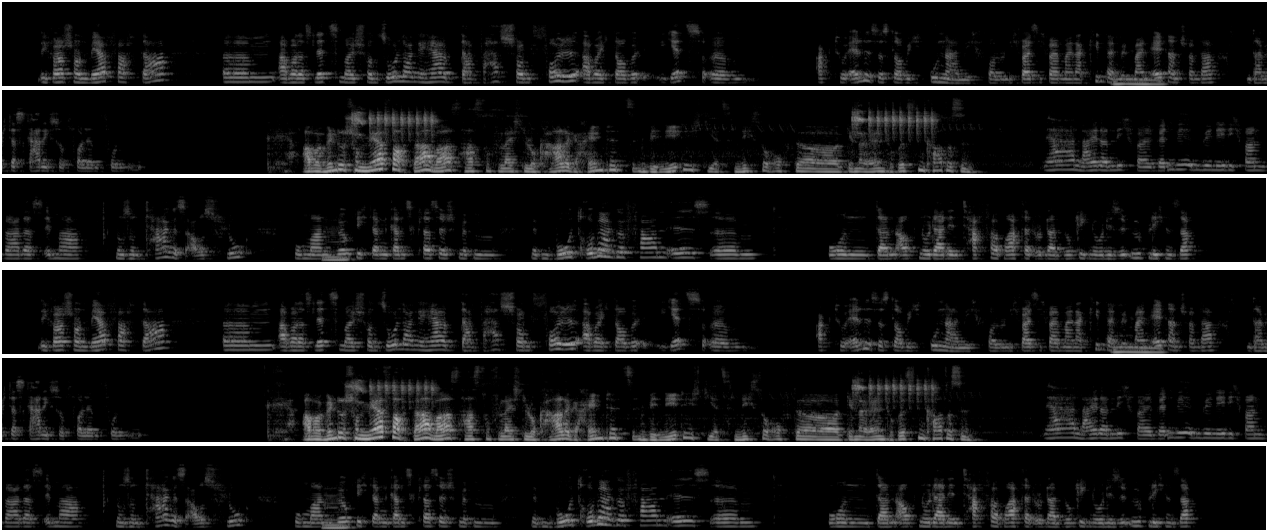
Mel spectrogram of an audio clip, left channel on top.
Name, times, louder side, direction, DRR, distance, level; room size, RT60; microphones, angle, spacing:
voice 1, 0.4-7.5 8.1-14.1 23.0-33.1 33.6-37.2, left 1 dB, ahead, 0.8 m, -41 dB
voice 2, 11.1-11.5 15.3-22.4 28.5-28.8, right 3 dB, 20° right, 0.5 m, -35 dB
Bird, 16.1-17.0 19.6-19.9 21.1-22.3, left 3 dB, 45° left, 1.9 m, -37 dB
8.1 x 2.8 x 2.2 m
head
